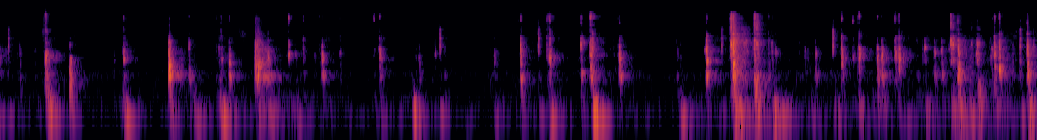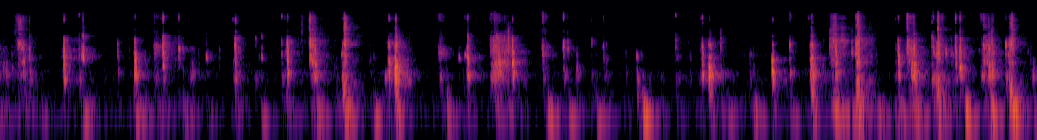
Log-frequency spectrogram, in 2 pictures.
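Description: Fingertips type steadily on a black plastic keyboard with hollow, round, retro pastel keycaps. A quick, uneven run of bright, hollow plastic clacks follows with short pauses, each keystroke dying away almost at once.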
